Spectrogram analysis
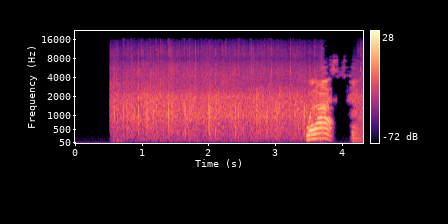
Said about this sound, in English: Give him a hand clap, man.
